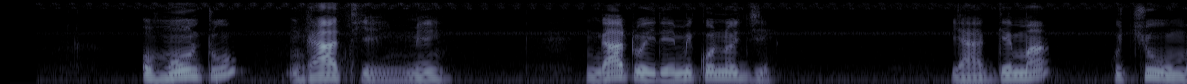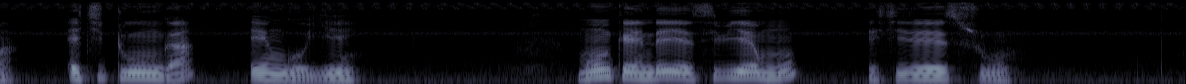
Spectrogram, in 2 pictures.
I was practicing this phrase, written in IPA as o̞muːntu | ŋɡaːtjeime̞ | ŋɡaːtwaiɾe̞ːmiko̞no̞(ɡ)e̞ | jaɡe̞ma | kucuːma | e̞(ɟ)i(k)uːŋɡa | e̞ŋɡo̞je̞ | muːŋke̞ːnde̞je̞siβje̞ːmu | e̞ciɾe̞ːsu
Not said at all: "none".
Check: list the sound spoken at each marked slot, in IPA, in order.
ɟ, c, t

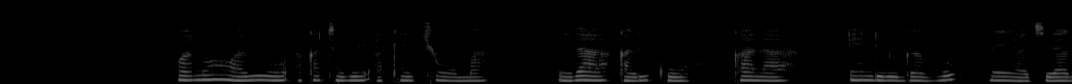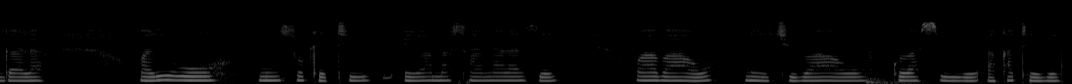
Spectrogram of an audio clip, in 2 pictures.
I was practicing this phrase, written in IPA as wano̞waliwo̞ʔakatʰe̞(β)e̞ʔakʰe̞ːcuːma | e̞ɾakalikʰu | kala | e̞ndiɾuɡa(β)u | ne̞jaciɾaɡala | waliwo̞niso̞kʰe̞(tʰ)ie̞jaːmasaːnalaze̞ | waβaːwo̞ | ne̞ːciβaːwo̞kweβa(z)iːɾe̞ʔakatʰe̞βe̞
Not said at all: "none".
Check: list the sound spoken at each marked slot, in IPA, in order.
β, v, tʰ, s

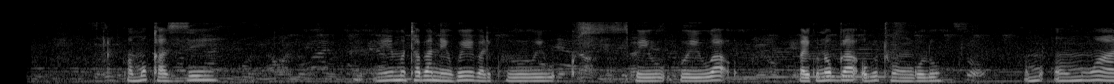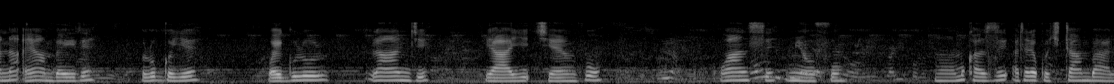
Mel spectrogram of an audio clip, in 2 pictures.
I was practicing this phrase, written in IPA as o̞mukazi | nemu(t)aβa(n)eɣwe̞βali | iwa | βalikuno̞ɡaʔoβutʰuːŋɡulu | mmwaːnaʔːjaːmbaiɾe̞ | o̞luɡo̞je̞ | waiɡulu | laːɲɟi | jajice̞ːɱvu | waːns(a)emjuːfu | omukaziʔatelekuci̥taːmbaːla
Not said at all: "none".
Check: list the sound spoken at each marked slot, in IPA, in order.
t, n, i

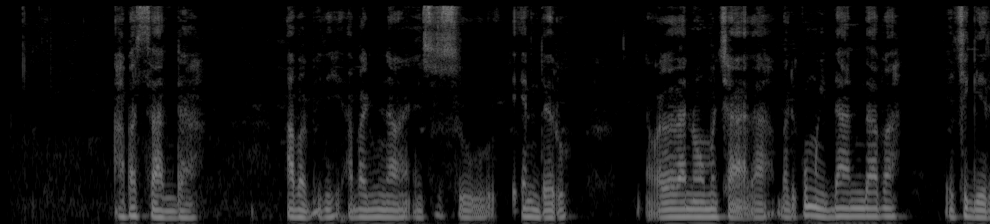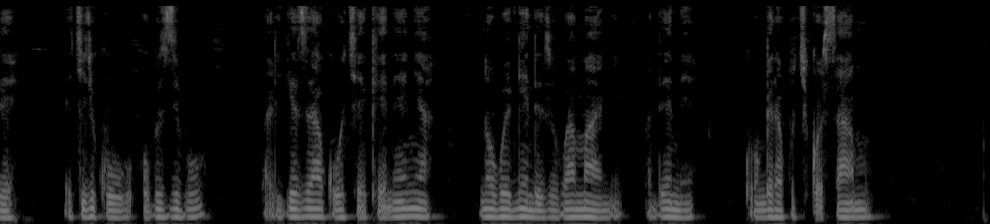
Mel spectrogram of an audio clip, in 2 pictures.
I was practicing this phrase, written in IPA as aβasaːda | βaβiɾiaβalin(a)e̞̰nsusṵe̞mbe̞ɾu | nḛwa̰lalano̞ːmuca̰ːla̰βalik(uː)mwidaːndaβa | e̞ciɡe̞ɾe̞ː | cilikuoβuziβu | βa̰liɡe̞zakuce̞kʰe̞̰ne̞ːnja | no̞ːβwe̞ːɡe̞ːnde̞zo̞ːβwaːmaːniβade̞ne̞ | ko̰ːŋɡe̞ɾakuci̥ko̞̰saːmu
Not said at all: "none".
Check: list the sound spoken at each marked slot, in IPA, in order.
a, u

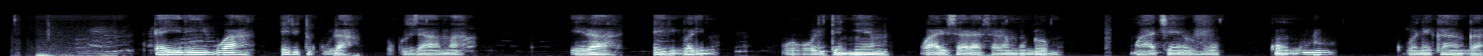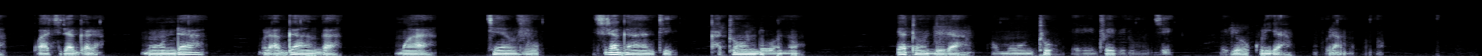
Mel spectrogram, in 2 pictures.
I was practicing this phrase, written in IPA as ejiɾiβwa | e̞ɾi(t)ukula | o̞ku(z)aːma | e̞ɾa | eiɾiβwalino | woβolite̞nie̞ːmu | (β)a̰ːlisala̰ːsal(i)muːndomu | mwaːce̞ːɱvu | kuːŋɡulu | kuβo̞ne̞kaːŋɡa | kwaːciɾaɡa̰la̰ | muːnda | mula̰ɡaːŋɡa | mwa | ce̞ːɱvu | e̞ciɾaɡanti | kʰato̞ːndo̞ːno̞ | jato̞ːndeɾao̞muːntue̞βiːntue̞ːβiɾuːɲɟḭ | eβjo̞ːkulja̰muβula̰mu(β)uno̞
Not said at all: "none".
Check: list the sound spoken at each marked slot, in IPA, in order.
t, z, w, a, β

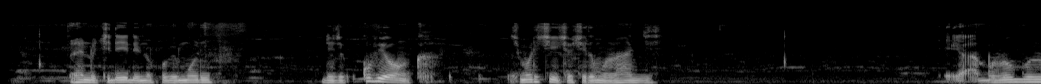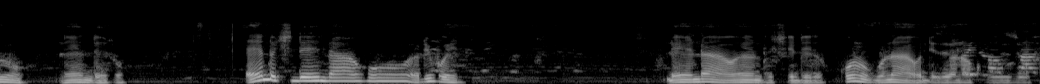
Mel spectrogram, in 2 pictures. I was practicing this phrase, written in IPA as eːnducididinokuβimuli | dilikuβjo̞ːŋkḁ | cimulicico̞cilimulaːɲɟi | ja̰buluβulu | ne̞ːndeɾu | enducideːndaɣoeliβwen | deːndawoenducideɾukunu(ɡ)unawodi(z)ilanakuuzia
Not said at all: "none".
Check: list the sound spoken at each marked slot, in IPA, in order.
ɡ, z

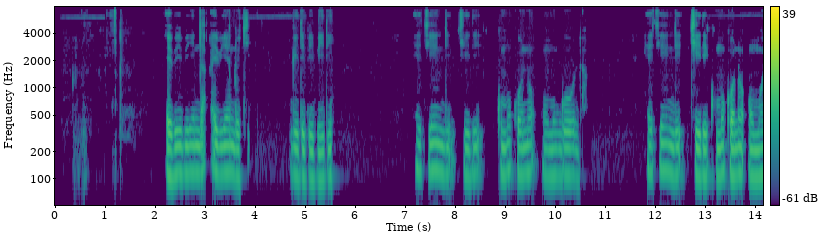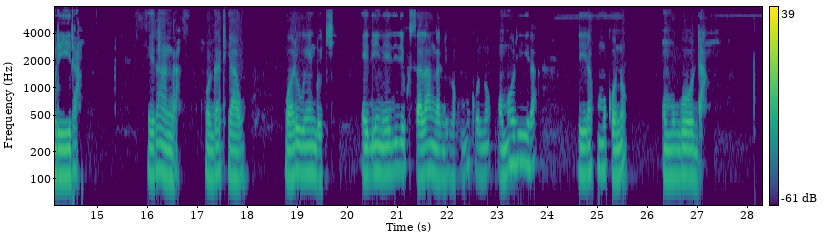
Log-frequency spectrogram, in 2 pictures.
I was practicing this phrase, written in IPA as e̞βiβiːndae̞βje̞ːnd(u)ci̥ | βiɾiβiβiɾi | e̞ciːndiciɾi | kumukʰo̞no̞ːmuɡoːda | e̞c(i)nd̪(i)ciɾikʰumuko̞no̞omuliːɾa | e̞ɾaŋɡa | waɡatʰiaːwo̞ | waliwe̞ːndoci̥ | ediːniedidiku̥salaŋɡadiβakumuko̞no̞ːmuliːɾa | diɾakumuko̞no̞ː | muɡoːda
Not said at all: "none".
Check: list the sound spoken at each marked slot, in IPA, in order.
o, iː, i

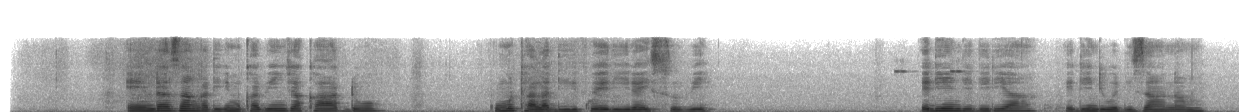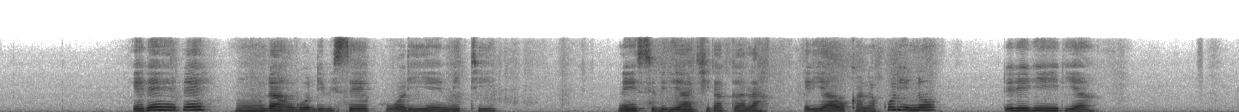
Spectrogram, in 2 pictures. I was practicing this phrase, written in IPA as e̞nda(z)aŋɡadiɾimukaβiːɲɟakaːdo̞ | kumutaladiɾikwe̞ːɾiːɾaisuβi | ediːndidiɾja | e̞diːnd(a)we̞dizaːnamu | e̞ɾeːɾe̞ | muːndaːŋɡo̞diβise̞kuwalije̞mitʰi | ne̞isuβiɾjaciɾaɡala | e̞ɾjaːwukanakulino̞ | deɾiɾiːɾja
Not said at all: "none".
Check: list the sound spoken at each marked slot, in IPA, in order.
z, i

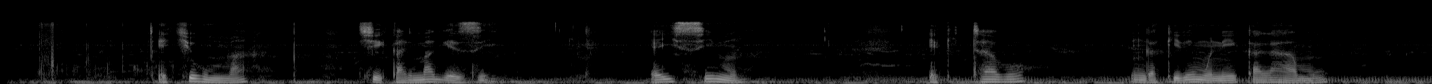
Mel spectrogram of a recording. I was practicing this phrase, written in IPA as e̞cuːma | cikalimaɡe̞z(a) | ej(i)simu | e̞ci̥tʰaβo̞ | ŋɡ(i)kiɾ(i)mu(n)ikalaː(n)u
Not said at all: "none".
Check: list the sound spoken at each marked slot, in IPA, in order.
i, i, a, i, n, m

